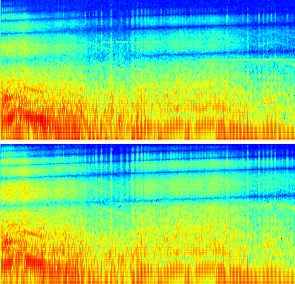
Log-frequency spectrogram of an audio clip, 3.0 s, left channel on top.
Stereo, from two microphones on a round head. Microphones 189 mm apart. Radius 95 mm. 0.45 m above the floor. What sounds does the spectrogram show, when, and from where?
0.0 s a motorcycle: 55° right (ahead or behind); by 3.0 s 60° right (ahead or behind)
